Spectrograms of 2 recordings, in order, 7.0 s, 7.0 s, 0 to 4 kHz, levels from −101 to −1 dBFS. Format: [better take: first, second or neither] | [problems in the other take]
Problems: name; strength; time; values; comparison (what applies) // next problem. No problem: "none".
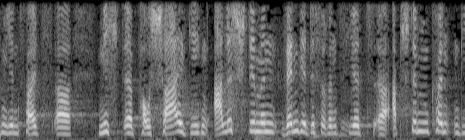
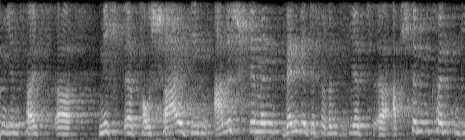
first | room echo; dies away in 1.6 s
